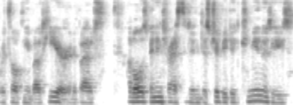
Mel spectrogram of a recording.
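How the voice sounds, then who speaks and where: This man speaks with a Dublin accent at a medium pitch. His voice is somewhat breathy. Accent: Irish, Dublin. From Ireland, Dublin. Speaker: social entrepreneur and dance teacher. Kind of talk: online panel discussion. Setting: video call. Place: home room. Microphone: video call.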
